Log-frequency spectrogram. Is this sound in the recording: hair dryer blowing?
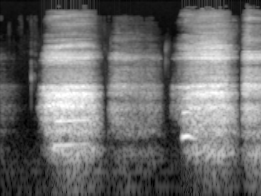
no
